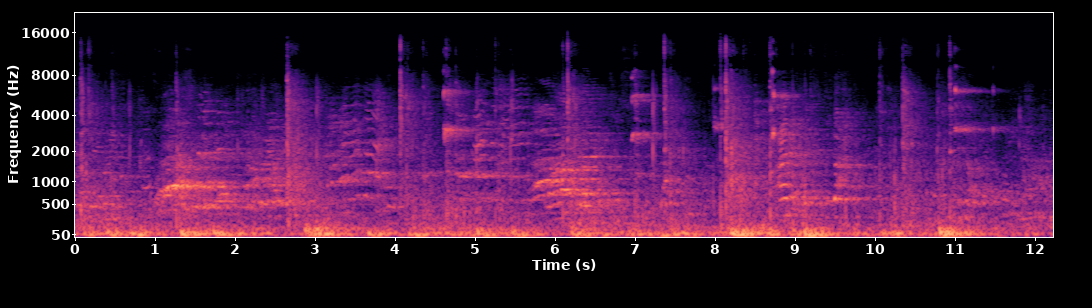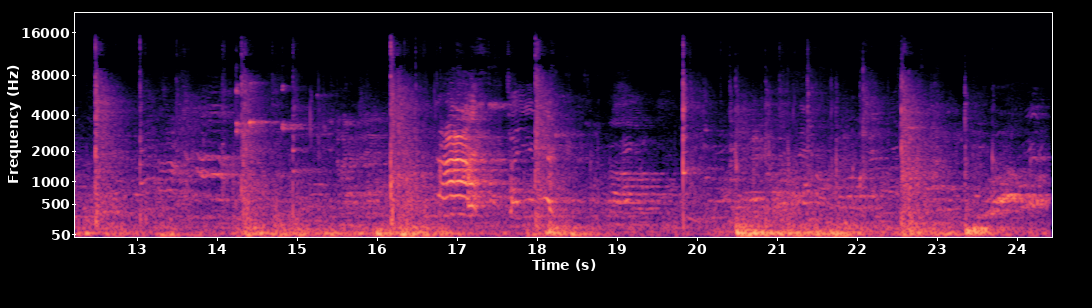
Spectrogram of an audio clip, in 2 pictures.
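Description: Badminton being played in a large hall: repeated sharp racket strikes on the shuttlecock and thuds of footsteps on the wooden court floor, with the room's echo. Voices are heard in the hall at times.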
